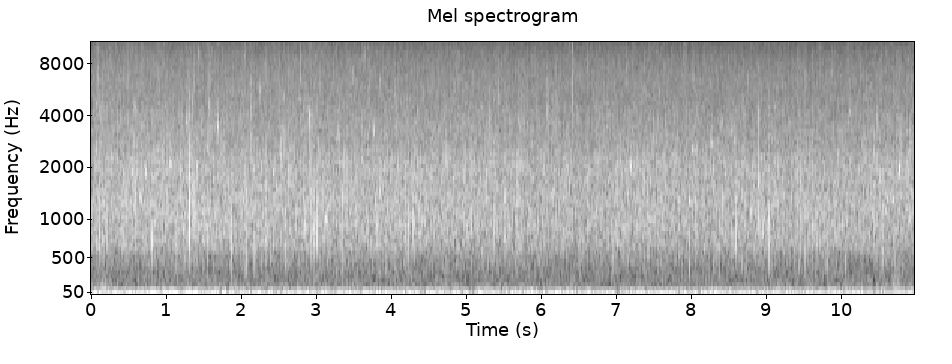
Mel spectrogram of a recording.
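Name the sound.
rain falling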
